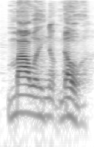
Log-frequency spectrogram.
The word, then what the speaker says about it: Mauigoa: Oh, Francis Mauigoa. The G in Polynesian, Ocho, Silent. The G is pronounced Mauigoa.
